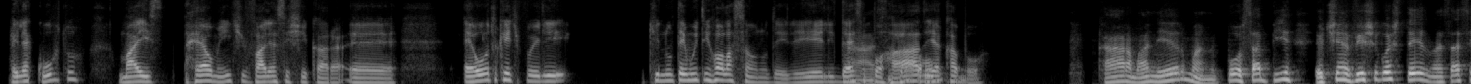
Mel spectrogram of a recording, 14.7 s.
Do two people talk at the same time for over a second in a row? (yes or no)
yes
